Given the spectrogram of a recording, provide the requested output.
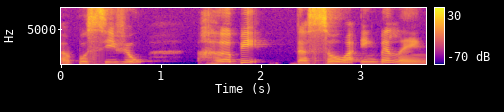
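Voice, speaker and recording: The recording of this woman is very clean, with a silent background. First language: Portuguese. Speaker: ocean nonprofit representative. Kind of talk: panel introduction. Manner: halting.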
